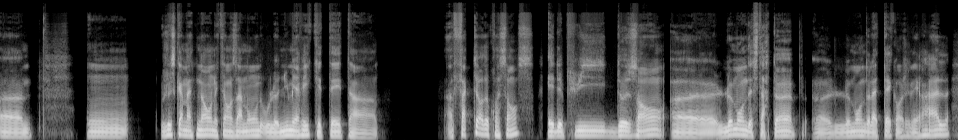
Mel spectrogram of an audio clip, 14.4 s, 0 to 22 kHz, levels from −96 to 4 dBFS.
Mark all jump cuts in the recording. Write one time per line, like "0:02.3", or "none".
0:06.7
0:08.1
